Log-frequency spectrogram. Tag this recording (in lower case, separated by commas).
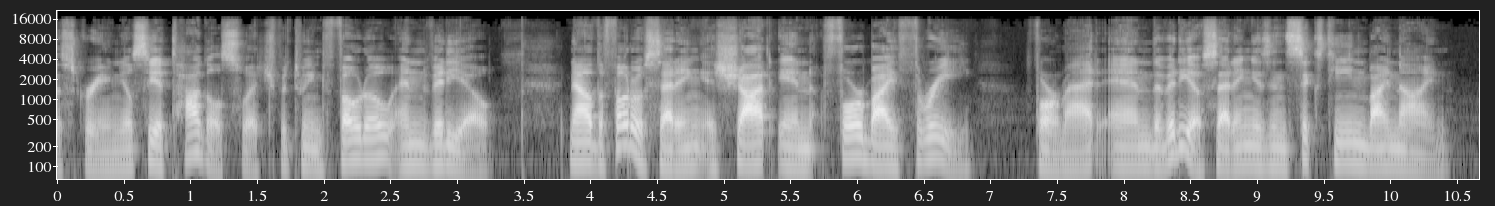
speech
